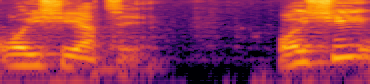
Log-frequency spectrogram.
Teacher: উচ্চারণের ক্ষেত্রে ঐ বা এর কার থাকলে এর উচ্চারণ ওই বা ওই হয়ে যায়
